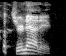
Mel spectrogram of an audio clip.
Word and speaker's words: Journatic: Journatic. It was supposed to be like journalism and automatic.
